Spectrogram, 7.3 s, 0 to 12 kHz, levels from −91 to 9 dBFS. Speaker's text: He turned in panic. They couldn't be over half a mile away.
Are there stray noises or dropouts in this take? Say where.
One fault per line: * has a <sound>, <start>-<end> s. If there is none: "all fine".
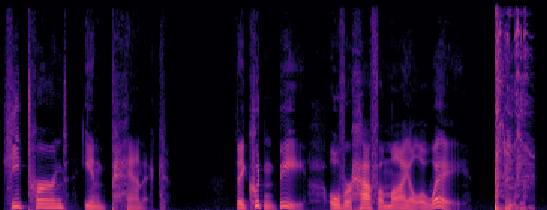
* has a thud, 6.6-7.2 s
